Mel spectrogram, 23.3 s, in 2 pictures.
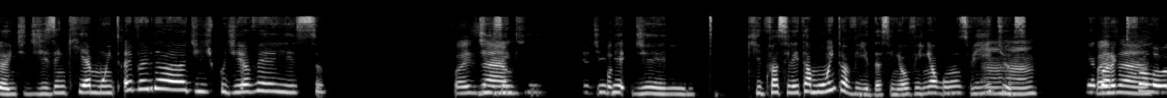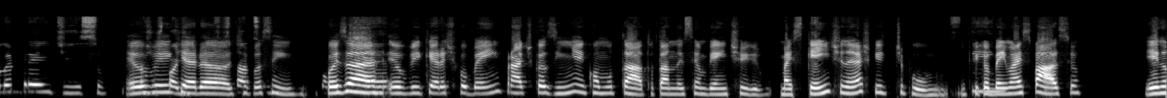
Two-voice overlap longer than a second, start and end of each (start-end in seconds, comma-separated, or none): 12.9-14.6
